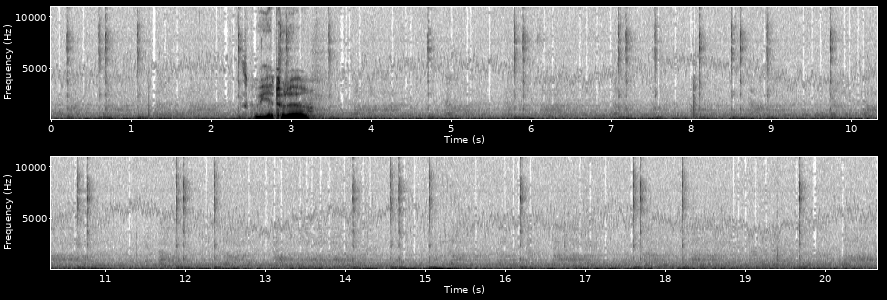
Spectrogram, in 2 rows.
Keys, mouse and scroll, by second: 0.6 click, 1.1-3.0 drag, 3.5 click, 5.8 click, 7.1 click, 7.5-8.6 drag, 9.0-10.8 drag, 11.9 click, 12.3 click, 14.5 click, 15.0 click, 16.9-17.6 scroll down 2, 17.6 click.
